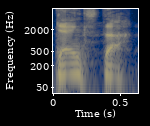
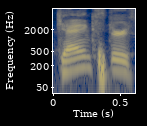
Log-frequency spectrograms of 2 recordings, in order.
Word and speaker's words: Gangsta: This guy on Jeopardy lost $3,200 because he mispronounced Coolio's 1995 song "Gangsta's Paradise." Gangsta. Judge, he said "Gangster's Paradise." Judges ruled that he mispronounced it.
